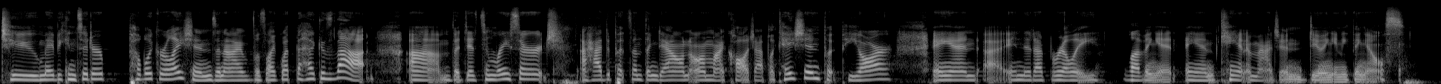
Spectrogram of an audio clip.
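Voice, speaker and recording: A woman in an American accent, medium pitch, moderate pace, fairly even intonation, an unremarkable speaking voice, and a dry, close sound with no echo. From North Alabama, US South. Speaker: public relations professional. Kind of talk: interview. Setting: historic hotel.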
